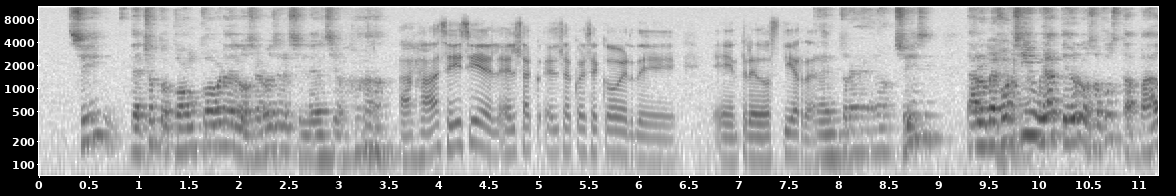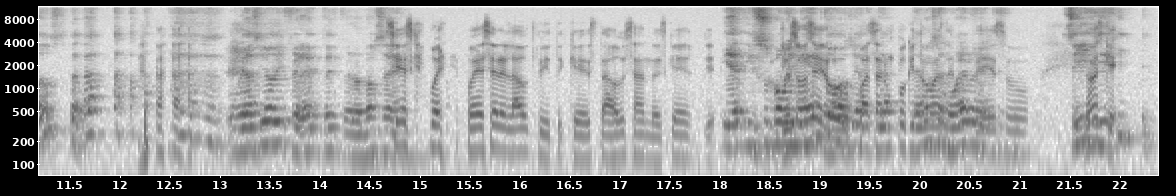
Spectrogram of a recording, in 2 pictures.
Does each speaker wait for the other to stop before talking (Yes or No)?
No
